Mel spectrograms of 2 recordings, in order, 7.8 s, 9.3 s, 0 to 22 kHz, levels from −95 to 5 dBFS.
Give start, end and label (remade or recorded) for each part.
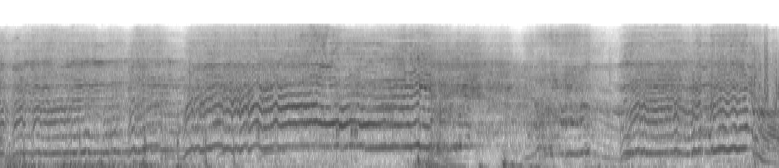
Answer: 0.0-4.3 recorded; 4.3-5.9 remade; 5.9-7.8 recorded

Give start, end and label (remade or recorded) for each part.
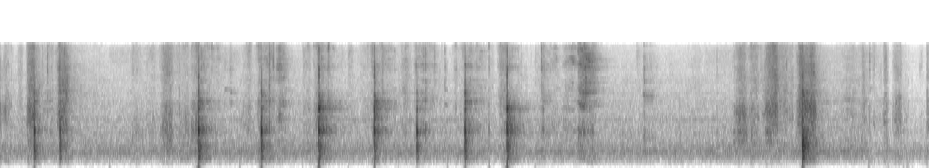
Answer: 0.0-2.2 recorded; 2.2-4.2 remade; 4.2-6.5 recorded; 6.5-7.3 remade; 7.3-9.3 recorded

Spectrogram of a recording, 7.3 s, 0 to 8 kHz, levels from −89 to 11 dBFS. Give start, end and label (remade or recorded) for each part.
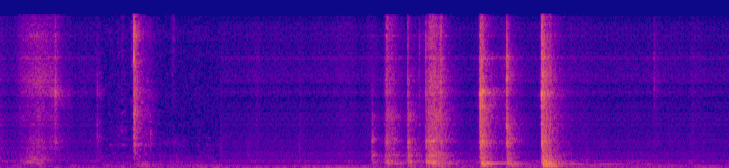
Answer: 0.0-1.0 remade; 1.0-2.2 recorded; 2.2-7.3 remade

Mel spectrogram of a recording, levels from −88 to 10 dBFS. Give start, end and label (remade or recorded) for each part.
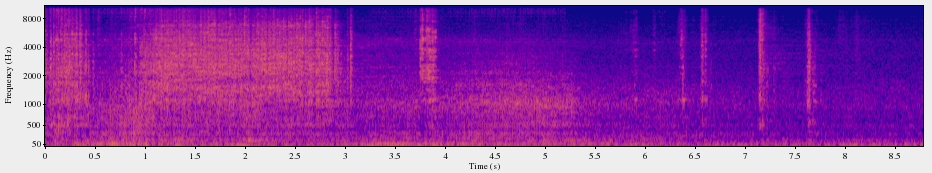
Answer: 0.0-1.8 remade; 1.8-3.2 recorded; 3.2-5.2 remade; 5.2-6.1 recorded; 6.1-8.8 remade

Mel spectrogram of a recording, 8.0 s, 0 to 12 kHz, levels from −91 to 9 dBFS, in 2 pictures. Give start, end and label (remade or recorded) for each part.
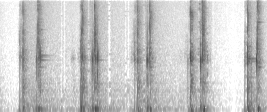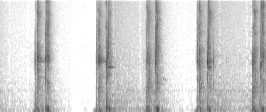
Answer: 0.0-2.8 recorded; 2.8-3.4 remade; 3.4-8.0 recorded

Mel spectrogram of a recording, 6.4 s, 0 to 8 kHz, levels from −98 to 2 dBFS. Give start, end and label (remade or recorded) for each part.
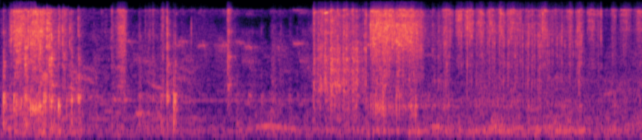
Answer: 0.0-2.2 recorded; 2.2-5.4 remade; 5.4-6.4 recorded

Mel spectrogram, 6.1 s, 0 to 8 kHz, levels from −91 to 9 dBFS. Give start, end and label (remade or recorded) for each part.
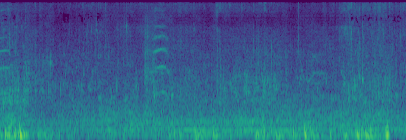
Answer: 0.0-0.4 recorded; 0.4-0.9 remade; 0.9-1.5 recorded; 1.5-5.2 remade; 5.2-6.1 recorded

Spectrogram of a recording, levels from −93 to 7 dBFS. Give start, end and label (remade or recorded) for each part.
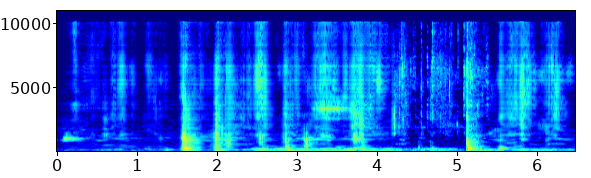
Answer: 0.0-4.2 remade; 4.2-5.4 recorded; 5.4-6.5 remade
